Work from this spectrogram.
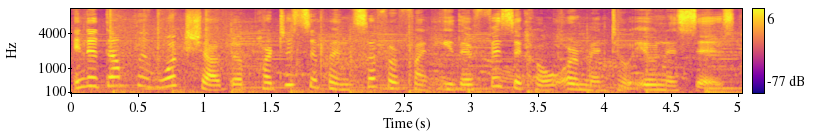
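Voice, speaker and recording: A woman narrating a news feature in an expressive voice-over. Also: mid-range voice, normal speed, over loud music.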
